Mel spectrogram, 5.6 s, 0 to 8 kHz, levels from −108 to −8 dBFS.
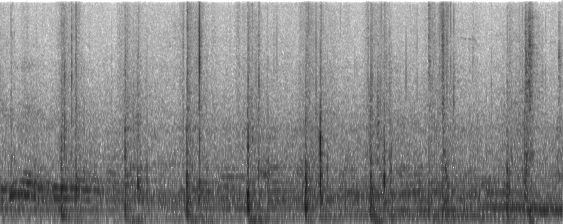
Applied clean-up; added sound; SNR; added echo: none; Walk, footsteps; -5 dB; reverberation time 0.8 s.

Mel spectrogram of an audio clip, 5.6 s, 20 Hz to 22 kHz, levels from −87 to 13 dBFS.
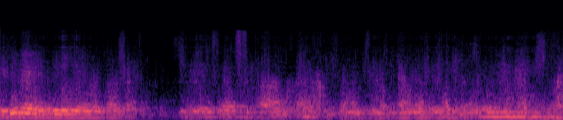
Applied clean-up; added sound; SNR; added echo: neural separator model SepFormer DNS4.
